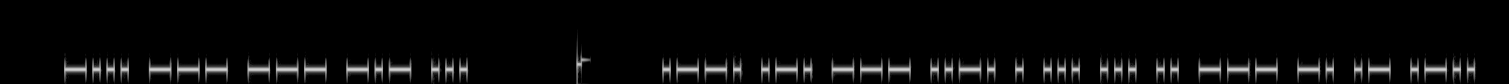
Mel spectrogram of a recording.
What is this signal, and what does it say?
Morse code, heard as a keyed tone, about 17 wpm, 700 Hz. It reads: BOOKS PROFESSIONAL
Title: Sentences from Top 1000 Words - Review Part 4 - New Word Drill - 17wpm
